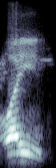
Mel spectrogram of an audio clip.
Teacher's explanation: آخری حلق، آخری حلق سے ادا ہوتا ہے غین، اس پر اگر آپ دھیان نہ دیں تو گاف ادا کر سکتے ہیں غین، اس کو گاف نہ پڑھتے ہوئے غین پڑھنا ہے، غین۔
